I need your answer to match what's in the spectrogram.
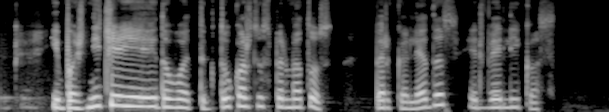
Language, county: Lithuanian, Vilnius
